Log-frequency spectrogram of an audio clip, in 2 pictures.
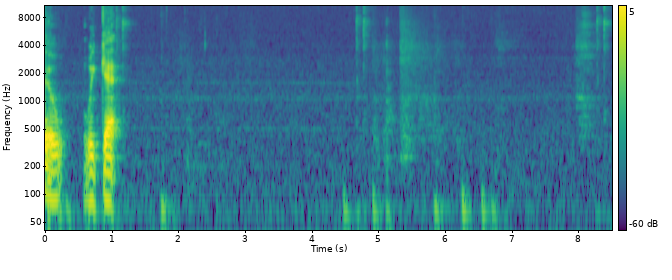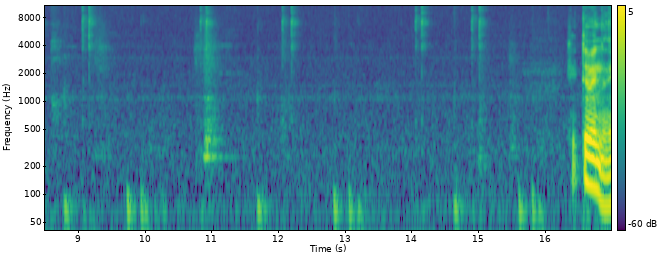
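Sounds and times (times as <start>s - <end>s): soft low thuds: 4.4s - 5.1s, 5.8s - 6.9s, 9.7s - 10.4s, 12.8s - 13.4s
mouse and keyboard clicks: 4.5s - 6.8s, 8.0s - 10.1s, 10.8s - 13.3s, 14.0s - 15.8s.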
